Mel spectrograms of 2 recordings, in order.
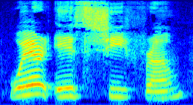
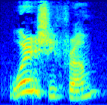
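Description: First: Each word is said separately, not linked. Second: The words run together smoothly, linked. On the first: The speaker calls it wrong. "No digan, ... No suena natural" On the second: The speaker calls it right. "supongo que están haciendo el word linking"

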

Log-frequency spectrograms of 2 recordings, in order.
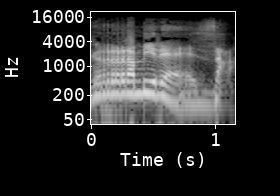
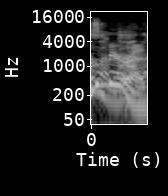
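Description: First: It is over-enunciated with an exaggerated Spanish accent. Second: It is said plainly in an ordinary English accent. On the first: The speaker calls it wrong. "It was like over enunciating" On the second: The speaker calls it right. "Just say Ramirez"

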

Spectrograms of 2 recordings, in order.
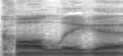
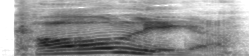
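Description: First: It is said in a plain voice. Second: It is said with a put-on accent.

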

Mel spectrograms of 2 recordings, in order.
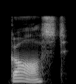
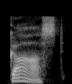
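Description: First: The vowel is in the middle. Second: The vowel is at its lowest. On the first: This is the Middle English form. "Then it became ghost in Middle English" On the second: This is the Old English form. "It was ghost in Old English"

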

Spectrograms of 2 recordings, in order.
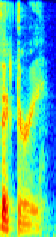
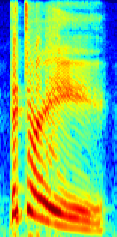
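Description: First: It is said flatly, without extra energy. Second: It is said loudly with excited energy.

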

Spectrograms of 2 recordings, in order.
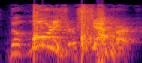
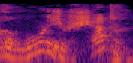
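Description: First: It is said in a harsh, scolding tone. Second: It is said in a calm, gentle tone. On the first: The listeners are being scolded. The speaker calls it wrong. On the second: The listeners are being reassured. The speaker calls it right.

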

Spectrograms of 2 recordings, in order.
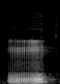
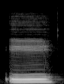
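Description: First: The pitch rises from middle to high. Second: The pitch stays high and level. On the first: "deuxième ton" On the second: "Au premier ton, le U se dit"

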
